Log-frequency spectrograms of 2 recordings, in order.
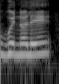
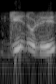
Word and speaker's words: Guénolé: Je prononce bien votre prénom, Gwenolé? Guénolé, ça, mais bon. Ah, on dit pas Goué, on dit Guénolé.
